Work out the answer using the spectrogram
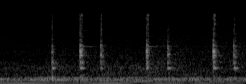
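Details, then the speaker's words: Enfield Westminster chime Art Deco mantel clock, pendulum still off center after nudging: ticks come in lopsided pairs, short then long gap, instead of even tick-tock, then the clock stops; out of beat, needs nudging left. "and you can hear the ticking but this is still off center because i can tell by the way it's ticking slightly off and it will stop there we go see that just stopped"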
